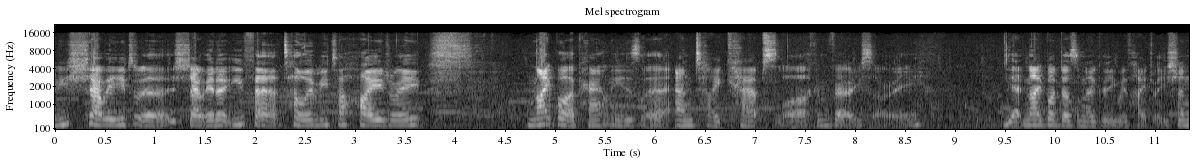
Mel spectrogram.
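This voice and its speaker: A woman game developer with a scratchy, rough voice from feeling unwell, chatting casually through a livestream of her studio's game, with many ums and uhs. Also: mid-range voice. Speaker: game developer streaming a demo.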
